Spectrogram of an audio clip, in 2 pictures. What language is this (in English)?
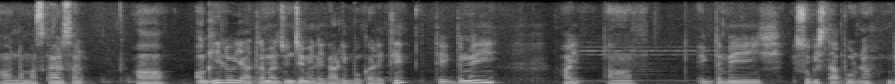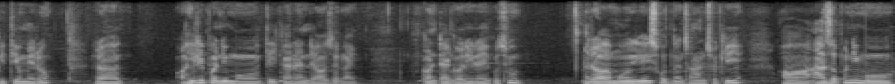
Nepali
